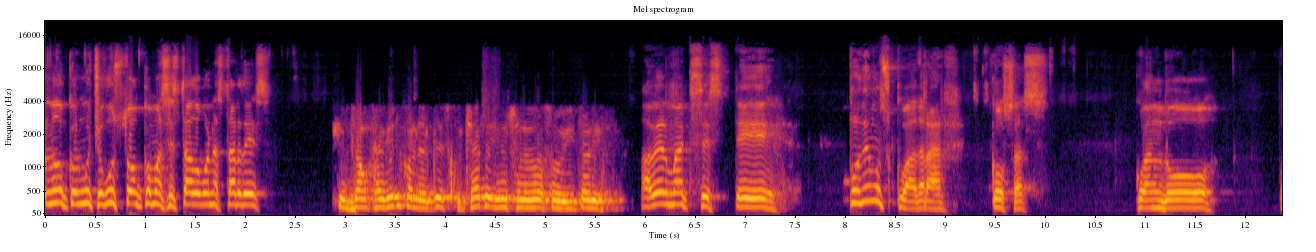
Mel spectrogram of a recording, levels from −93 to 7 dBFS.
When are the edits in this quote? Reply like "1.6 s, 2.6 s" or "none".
3.9 s, 5.9 s, 8.0 s, 9.4 s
